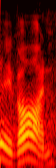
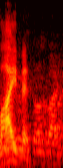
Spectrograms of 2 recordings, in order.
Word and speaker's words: Ivon: in the summer program called him Ivan spelled the same way he looked at me and made made it absolutely perfectly clear that he is not Eastern European he Fallen okay all right got it not Ivan there's a snap quarterback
